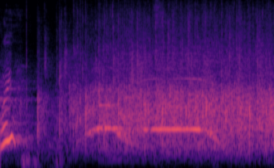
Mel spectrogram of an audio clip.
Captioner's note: audience applauds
